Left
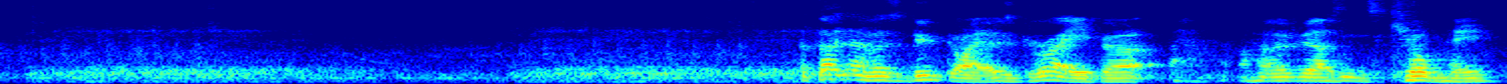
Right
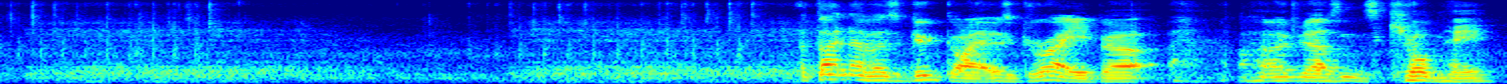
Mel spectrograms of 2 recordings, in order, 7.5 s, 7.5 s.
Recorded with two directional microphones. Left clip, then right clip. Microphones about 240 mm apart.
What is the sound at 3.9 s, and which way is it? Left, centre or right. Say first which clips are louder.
Speech: right 8 dB; right.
